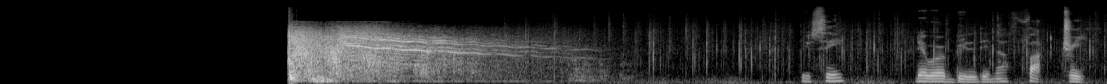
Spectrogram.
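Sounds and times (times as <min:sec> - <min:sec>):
faint crackle: 0:02.9 - 0:11.0
high whine sliding down: 0:03.2 - 0:06.1.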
